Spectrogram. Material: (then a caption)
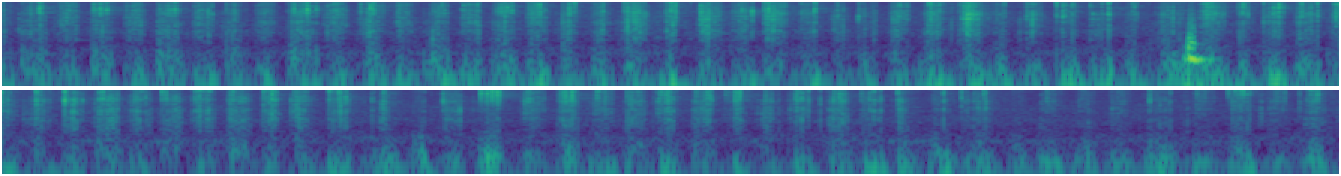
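Soap. Long blue acrylic nails scratch fast and aggressively at a white, solid rectangular bar of soap held in both hands over a pile of soap shavings. The result is a dense, continuous stream of rapid, rough scraping with a low, rumbling body, with one sharper, louder scrape standing out near the middle.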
